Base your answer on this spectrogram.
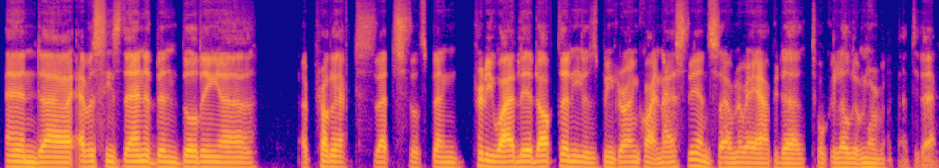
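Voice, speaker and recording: A man in his thirties from South Africa with a South African accent, explaining his work at a measured pace as an interview guest, with some fillers and restarts. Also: fairly low pitch, flat delivery, clear, resonant tone, no room sound, clean studio sound. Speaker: guest, startup founder. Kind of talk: conversational interview answers.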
